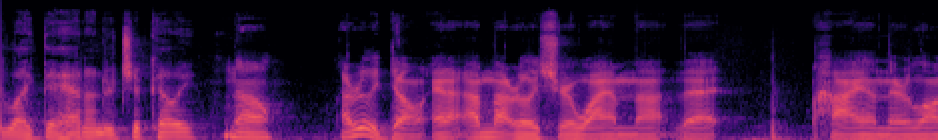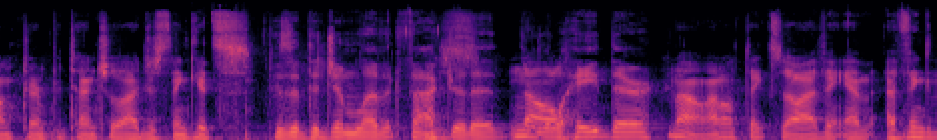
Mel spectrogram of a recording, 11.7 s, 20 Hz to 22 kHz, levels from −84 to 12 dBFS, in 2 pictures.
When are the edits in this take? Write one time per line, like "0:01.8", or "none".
none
